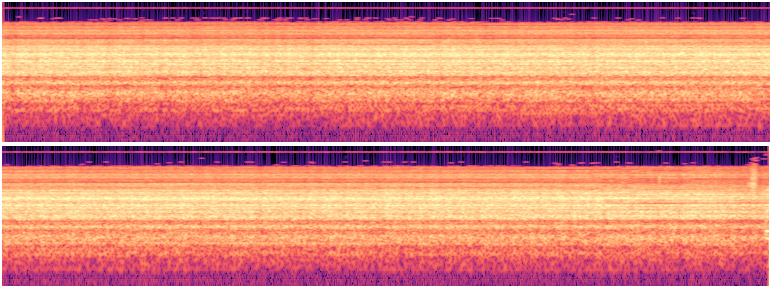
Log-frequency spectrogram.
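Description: Wind rushes loudly and steadily past while riding at speed.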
